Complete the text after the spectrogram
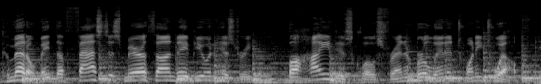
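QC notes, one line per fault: No faults to note.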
